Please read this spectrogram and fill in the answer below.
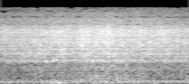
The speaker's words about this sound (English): In the landscape campus of one of the laboratories that made the detection, a fountain sprays jets of water skyward, which are pulled back down by gravity, sending ripples across the crystal clear pond.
